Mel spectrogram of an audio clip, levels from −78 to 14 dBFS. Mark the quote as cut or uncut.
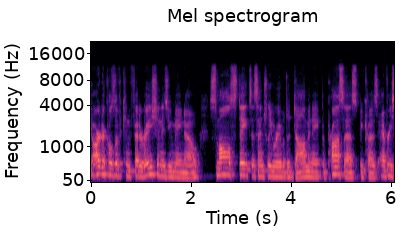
uncut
